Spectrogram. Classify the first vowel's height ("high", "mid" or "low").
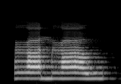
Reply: low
